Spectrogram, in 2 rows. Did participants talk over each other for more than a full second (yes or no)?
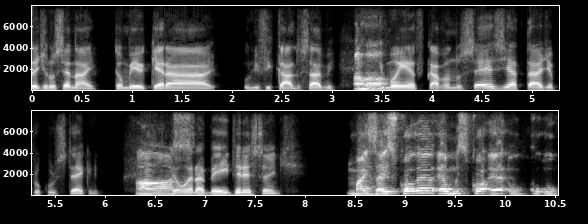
no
